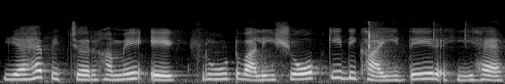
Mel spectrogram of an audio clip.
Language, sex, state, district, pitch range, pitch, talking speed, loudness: Hindi, male, Punjab, Fazilka, 210-255 Hz, 235 Hz, 140 wpm, -16 LUFS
